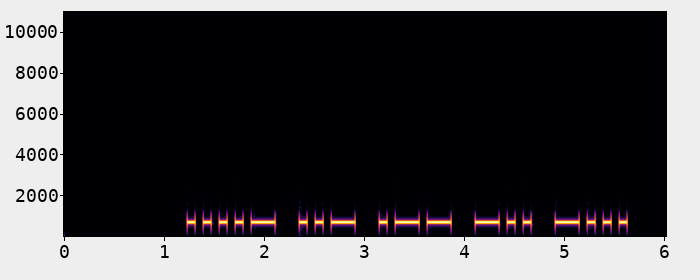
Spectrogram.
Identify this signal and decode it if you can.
Morse code, heard as a keyed tone, about 15 wpm, 700 Hz. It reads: 4UWDB
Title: Five Challenging Letter-Number Combinations 15wpm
